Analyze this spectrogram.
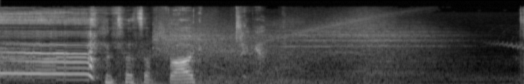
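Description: An energy blast explodes with a loud roar.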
